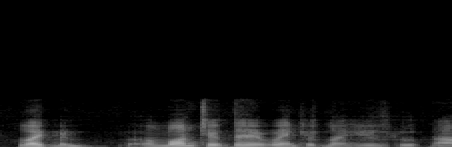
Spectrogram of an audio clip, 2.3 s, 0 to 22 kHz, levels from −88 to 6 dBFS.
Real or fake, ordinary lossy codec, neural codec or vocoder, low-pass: fake; none; codec, 24 kHz, 1 kbps, SNAC; 7.2 kHz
